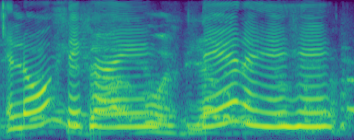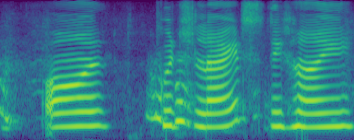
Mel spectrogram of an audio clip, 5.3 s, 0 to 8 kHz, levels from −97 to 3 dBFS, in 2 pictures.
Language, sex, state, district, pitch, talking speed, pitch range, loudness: Hindi, female, Himachal Pradesh, Shimla, 300 Hz, 110 wpm, 295-325 Hz, -12 LUFS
